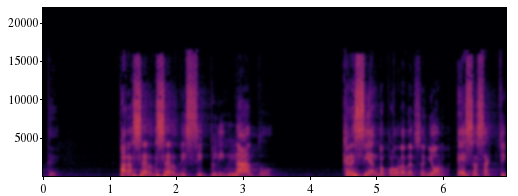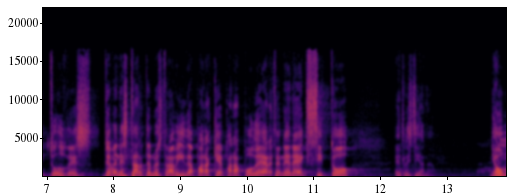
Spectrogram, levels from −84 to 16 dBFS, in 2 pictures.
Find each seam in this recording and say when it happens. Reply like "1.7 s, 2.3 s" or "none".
1.7 s, 5.3 s, 6.1 s, 7.8 s, 8.5 s, 10.4 s, 12.3 s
